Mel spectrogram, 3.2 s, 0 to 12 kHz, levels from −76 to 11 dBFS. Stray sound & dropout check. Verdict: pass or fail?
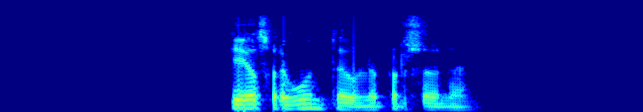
pass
